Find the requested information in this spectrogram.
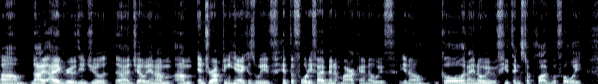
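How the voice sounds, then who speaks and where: A man with a Boston accent speaks at a fairly quick pace, with hardly any pauses, a fairly low pitch, and fairly even intonation. His tone is bright and sharp, on a very clean recording with a silent background. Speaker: podcast host. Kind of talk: casual chat. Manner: monotone.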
